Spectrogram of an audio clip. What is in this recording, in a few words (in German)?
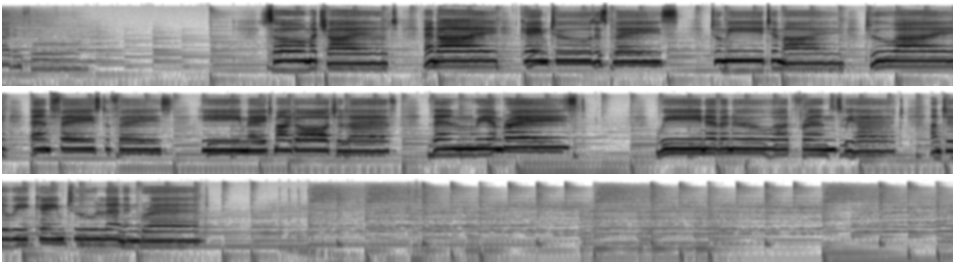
Sopran und Alt Zusammen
